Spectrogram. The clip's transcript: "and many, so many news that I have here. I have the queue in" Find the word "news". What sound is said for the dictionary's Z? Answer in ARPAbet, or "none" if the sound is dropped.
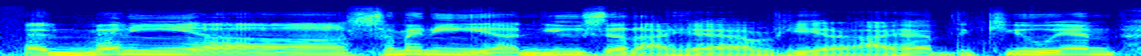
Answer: Z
